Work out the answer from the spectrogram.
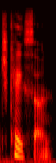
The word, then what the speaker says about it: coxswain: And coxswain is spelled cox s w a i n, but it's pronounced khakson.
